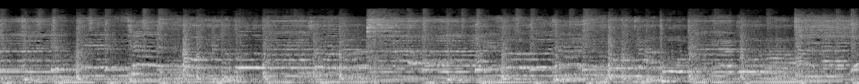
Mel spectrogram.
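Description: Live band music: a woman sings lead over strummed acoustic guitar and a drum kit with a steady beat.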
